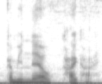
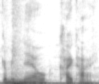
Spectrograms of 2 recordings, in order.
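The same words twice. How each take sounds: The two takes are said the same way.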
